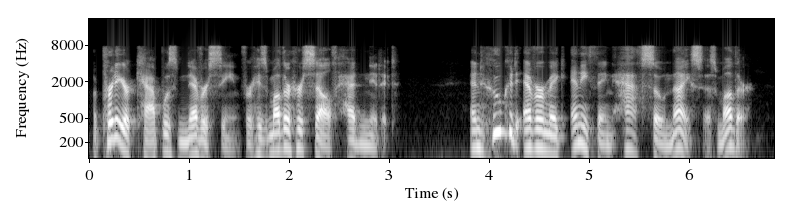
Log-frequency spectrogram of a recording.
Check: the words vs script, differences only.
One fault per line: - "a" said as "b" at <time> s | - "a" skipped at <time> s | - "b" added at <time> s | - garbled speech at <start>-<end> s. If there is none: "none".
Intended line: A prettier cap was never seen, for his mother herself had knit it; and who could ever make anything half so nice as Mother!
none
